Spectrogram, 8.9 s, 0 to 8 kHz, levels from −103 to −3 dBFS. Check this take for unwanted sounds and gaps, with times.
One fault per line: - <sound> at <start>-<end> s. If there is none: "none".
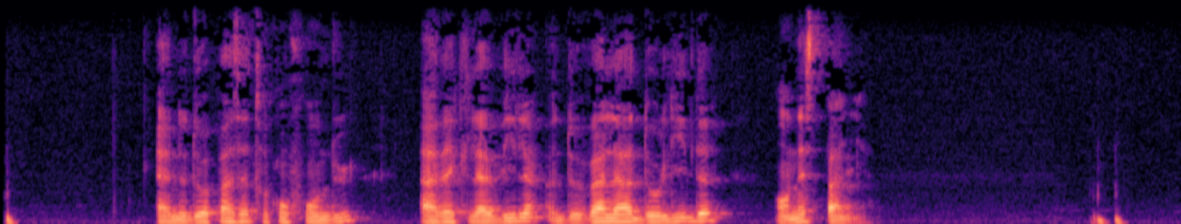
none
